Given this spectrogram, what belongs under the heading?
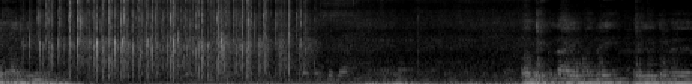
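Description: Audience applause at an alliance meeting, a dense burst of clapping in the first few seconds that fades into room rumble before a voice begins talking.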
